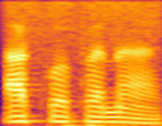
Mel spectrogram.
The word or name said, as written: AcquaPanata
